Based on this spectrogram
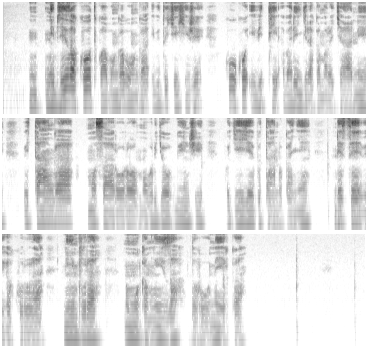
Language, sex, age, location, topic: Kinyarwanda, female, 25-35, Huye, agriculture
